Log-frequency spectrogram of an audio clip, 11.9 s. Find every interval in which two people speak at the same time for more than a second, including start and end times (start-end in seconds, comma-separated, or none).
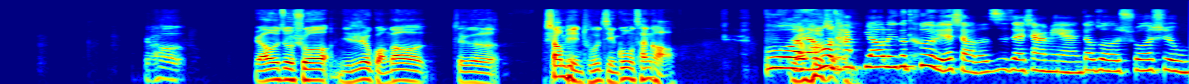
none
